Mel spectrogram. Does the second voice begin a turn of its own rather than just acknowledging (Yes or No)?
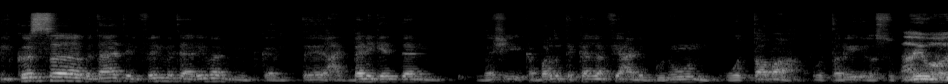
Yes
